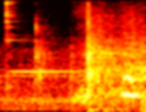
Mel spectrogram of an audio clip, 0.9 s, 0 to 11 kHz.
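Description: A thrown clay pot that has been bisque fired once is flicked with a finger a few times. Each flick gives a short, clear ring centered around 480 Hz. The ringing is normal for a bisque-fired pot.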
